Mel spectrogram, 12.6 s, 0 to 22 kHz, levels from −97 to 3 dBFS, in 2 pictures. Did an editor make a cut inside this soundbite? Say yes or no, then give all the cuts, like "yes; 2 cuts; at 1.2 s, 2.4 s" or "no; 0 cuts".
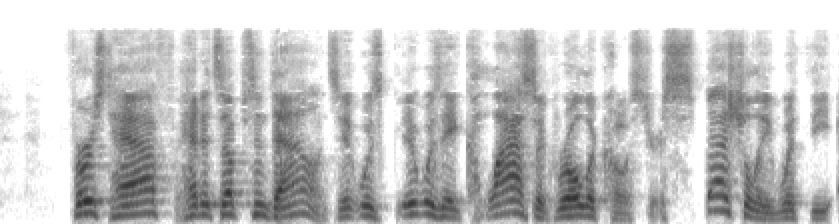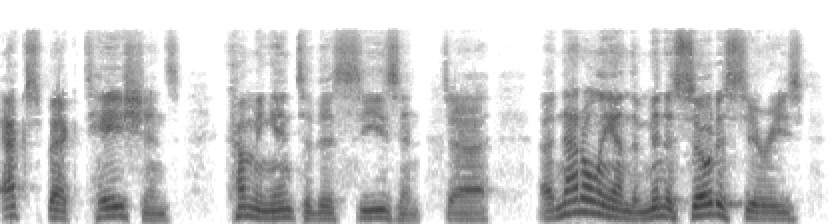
yes; 1 cut; at 9.6 s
